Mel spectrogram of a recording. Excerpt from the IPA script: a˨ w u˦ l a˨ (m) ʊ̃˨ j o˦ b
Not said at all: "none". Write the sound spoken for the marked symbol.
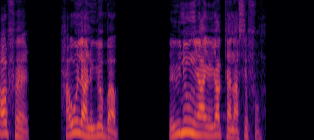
n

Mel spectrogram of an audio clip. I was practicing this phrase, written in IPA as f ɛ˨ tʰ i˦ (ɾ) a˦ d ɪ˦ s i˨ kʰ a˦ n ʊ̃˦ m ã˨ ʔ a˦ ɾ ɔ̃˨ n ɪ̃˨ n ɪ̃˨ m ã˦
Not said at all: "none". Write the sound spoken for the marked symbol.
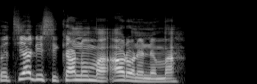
none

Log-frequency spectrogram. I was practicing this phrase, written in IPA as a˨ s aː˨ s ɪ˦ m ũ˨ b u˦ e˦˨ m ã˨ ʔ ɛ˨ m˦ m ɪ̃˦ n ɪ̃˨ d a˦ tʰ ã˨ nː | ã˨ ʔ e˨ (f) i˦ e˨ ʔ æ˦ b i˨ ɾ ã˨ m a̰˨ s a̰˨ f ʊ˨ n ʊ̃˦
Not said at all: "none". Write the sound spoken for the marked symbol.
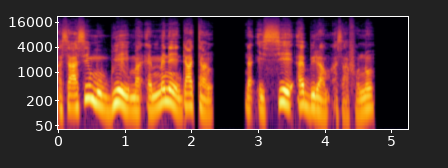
s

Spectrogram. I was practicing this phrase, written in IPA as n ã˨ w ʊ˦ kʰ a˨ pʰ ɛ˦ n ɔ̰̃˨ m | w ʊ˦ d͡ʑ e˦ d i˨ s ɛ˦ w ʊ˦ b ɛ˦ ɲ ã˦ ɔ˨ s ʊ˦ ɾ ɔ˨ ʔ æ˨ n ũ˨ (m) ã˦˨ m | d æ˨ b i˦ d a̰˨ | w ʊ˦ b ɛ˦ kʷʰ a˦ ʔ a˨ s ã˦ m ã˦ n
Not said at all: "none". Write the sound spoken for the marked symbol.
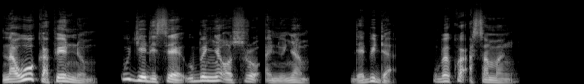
ɲ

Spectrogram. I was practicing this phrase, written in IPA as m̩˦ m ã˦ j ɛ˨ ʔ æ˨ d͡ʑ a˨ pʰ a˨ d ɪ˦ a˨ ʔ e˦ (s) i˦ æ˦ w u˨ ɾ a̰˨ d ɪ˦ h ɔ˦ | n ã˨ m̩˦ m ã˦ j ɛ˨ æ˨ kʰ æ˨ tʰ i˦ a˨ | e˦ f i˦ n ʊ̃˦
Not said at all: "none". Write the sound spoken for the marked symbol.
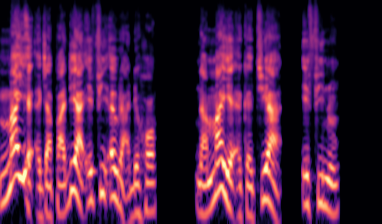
f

